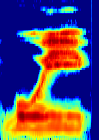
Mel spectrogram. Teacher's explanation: they're always moving from a lower vowel to a higher vowel so this is a trend in English vowels in other words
